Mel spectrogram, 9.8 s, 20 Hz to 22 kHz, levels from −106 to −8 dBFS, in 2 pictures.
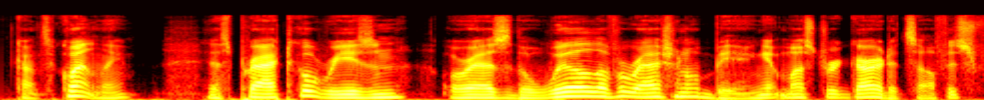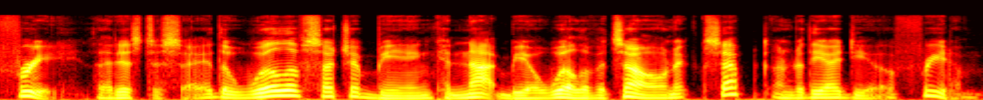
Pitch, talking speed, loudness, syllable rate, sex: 135 Hz, 250 wpm, -21 LUFS, 6.2 syllables/s, male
